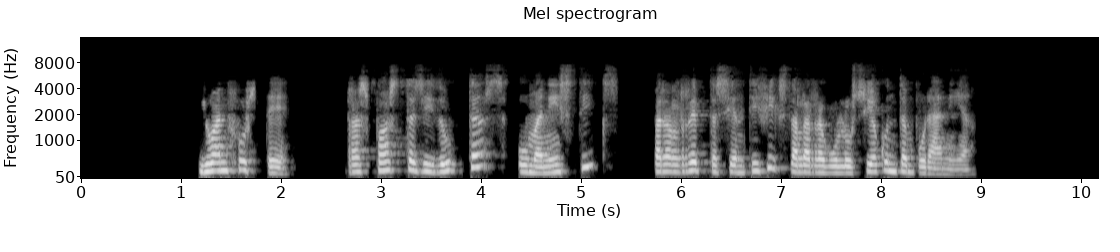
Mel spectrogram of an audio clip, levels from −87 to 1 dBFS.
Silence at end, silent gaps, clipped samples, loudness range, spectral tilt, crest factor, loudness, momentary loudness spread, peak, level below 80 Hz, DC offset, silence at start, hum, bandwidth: 1.3 s; 2.15-2.63 s, 3.83-3.87 s, 4.28-4.36 s, 5.38-5.73 s; under 0.1%; 2 LU; -7.5 dB/octave; 18 dB; -18 LUFS; 9 LU; -2 dBFS; -60 dBFS; under 0.1%; 1.2 s; none; 7.4 kHz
